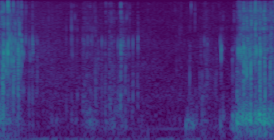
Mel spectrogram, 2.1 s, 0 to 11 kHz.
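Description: A 16-ounce drink being cracked open, heard as a soft click and crunch followed by a burst of fizzing hiss. The whole sound is quiet.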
